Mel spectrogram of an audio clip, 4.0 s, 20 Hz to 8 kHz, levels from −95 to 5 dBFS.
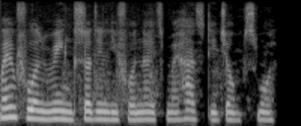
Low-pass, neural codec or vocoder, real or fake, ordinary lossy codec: none; none; real; none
